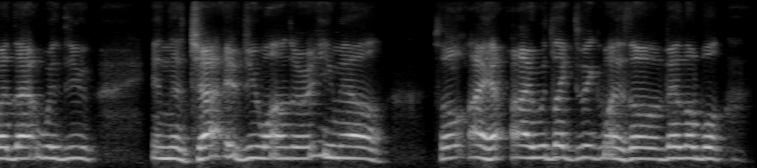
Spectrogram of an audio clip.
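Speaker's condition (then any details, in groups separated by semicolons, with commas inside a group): Brain injury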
